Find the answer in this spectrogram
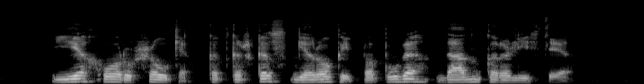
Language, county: Lithuanian, Kaunas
